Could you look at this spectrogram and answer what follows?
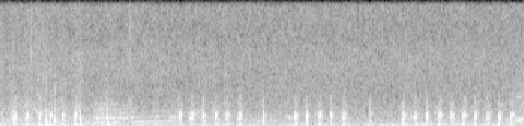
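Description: Faint animal clucking: several short runs of quick, evenly spaced clicking calls, with a brief squeaky glide about a second in.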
